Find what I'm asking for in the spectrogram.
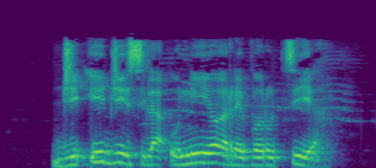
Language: Esperanto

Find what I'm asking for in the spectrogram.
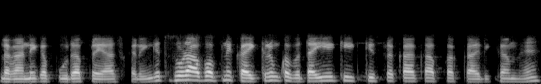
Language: Hindi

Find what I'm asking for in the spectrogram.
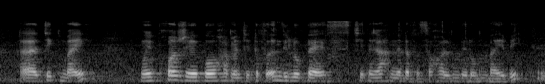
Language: Wolof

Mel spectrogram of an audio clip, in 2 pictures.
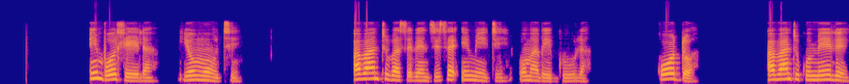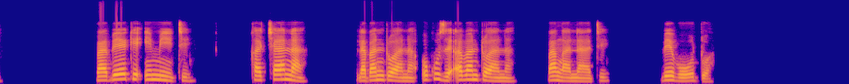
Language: North Ndebele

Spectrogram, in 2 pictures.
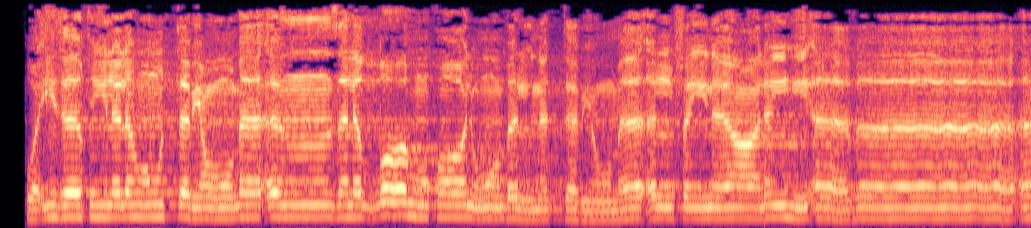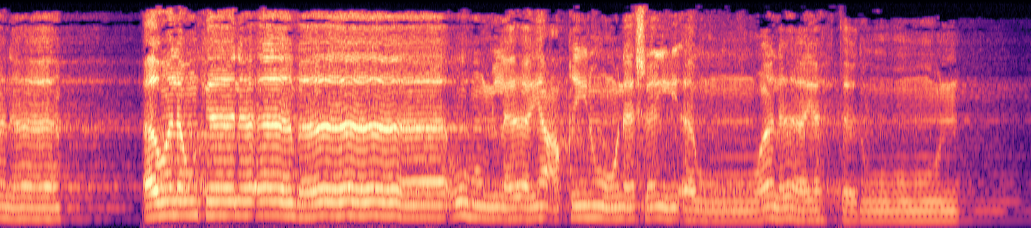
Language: Arabic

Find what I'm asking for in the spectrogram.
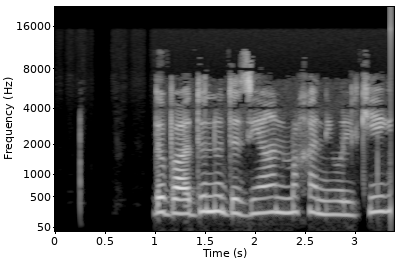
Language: Pashto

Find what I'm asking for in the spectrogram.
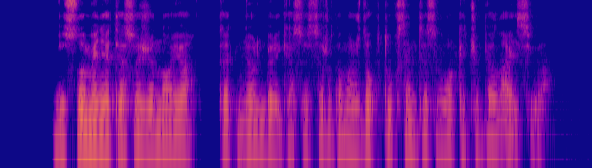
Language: Lithuanian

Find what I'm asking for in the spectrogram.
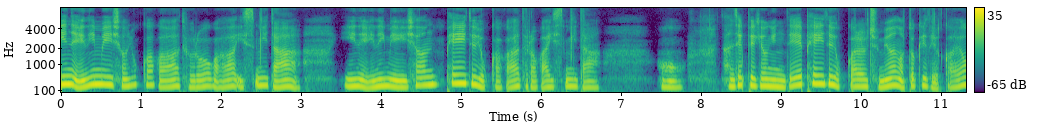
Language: Korean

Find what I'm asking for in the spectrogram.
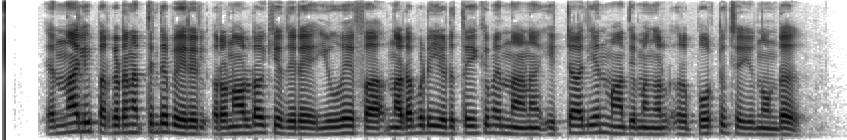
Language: Malayalam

